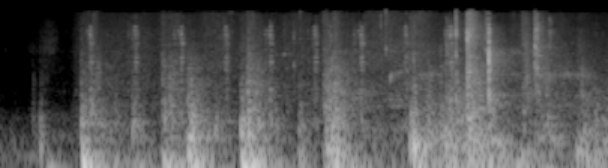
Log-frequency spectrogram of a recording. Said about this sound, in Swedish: Så när man kommer in och öppnar dörren här till badrummet så ser man ju direkt den här rosa nyansen som sprider sig.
